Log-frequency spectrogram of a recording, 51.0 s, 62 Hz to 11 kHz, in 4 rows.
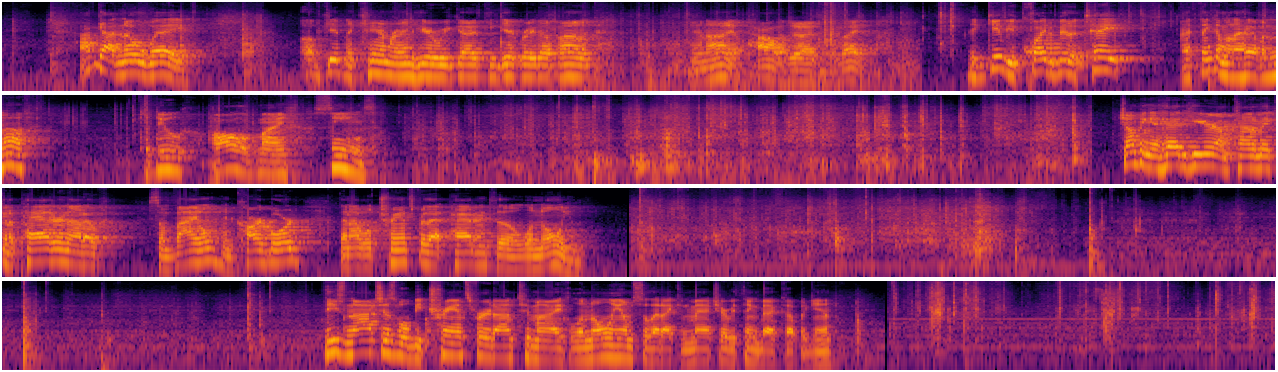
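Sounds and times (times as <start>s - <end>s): vinyl sheet crinkling: 3.4s - 23.7s, 31.8s - 38.0s, 47.0s - 50.9s
hands rubbing tape on foil mat: 5.4s - 9.7s, 10.8s - 23.7s, 32.0s - 37.8s, 47.1s - 50.9s.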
